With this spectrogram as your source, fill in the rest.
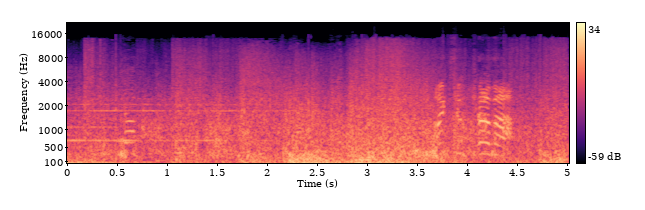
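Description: Gunfire in the action game Assassin's Creed III: scattered rumbling shots and booms in a continuous battle din, with shouted voices cutting through the noise.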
